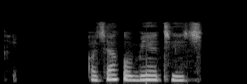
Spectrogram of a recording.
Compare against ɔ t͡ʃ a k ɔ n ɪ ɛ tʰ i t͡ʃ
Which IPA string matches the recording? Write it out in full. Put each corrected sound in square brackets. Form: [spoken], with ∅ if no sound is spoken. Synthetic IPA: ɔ t͡ʃ a k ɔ [m] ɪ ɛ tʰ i t͡ʃ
